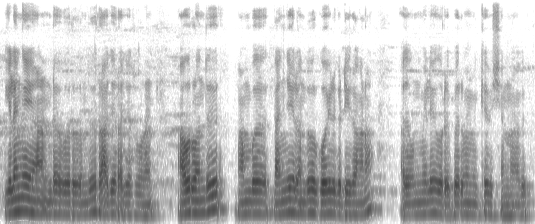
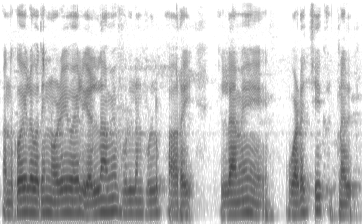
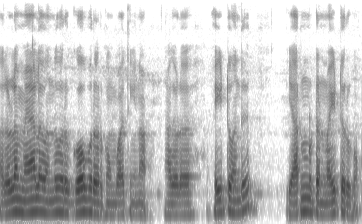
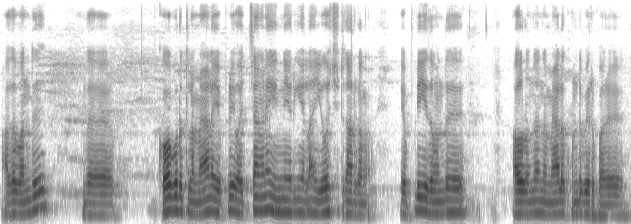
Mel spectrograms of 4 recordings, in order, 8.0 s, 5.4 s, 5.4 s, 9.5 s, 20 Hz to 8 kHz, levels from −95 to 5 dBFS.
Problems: background sounds at intervals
